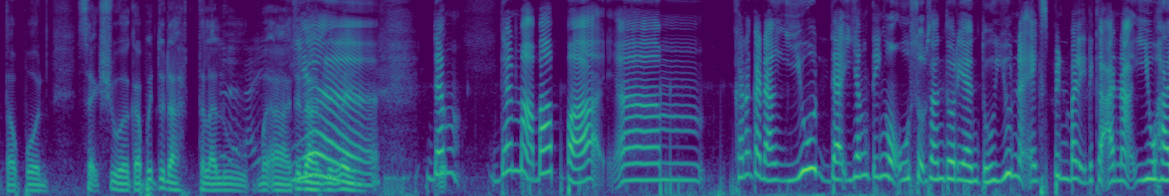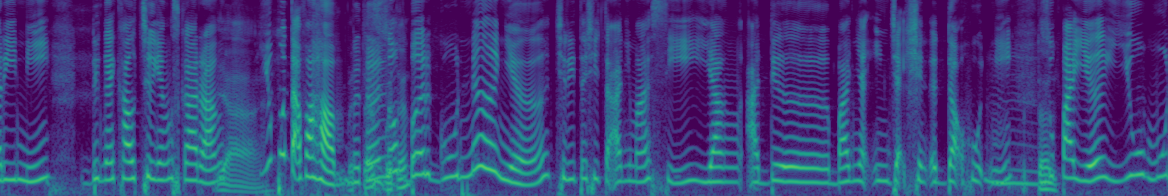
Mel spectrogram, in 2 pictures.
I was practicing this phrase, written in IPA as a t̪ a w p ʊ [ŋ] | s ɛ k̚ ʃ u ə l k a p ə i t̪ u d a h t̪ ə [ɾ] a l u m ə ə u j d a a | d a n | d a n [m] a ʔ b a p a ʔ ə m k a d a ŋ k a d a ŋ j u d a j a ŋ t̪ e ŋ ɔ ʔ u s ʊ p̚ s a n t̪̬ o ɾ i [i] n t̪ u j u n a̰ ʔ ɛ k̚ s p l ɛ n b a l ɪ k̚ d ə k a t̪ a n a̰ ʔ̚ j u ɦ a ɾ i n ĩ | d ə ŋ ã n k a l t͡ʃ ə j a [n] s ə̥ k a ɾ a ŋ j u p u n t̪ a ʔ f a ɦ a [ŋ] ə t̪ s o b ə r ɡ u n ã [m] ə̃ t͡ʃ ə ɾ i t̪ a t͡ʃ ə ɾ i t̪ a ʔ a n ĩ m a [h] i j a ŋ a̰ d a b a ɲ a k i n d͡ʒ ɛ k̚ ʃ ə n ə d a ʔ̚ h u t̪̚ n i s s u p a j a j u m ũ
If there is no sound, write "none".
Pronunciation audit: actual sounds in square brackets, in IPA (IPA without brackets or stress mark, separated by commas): n, l, m, a, ŋ, m, ɲ, s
